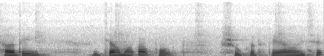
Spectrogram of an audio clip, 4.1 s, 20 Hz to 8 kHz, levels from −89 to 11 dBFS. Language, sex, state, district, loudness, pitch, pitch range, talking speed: Bengali, female, Jharkhand, Sahebganj, -19 LUFS, 210 Hz, 205-220 Hz, 75 wpm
